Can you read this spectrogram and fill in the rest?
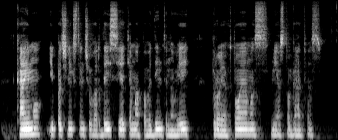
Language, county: Lithuanian, Vilnius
